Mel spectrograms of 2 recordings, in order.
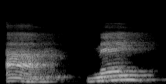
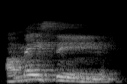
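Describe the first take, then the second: First: AMAZING slowly, syllable by syllable with gaps; broken into syllables. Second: Said in the usual way. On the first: Shown as a demonstration. Teacher counting three syllables, AMAZING broken apart. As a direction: split AMAZING into three separate beats. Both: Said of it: "Three syllables".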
